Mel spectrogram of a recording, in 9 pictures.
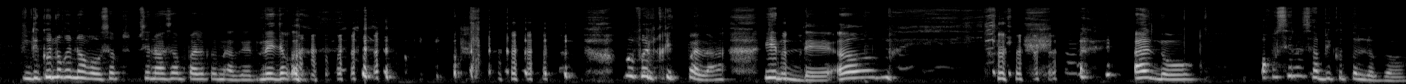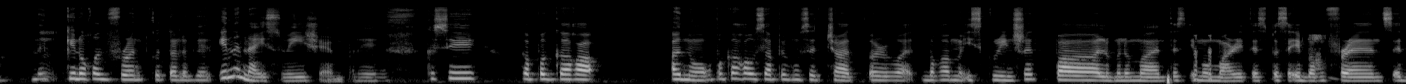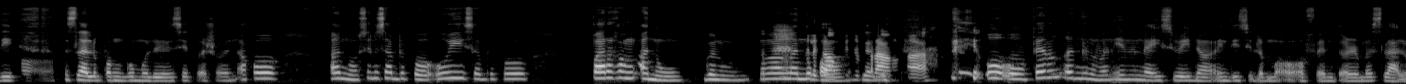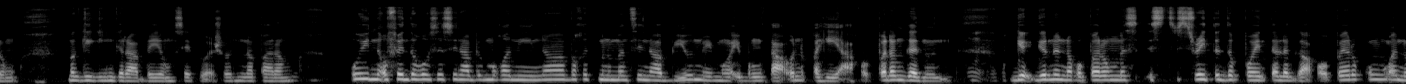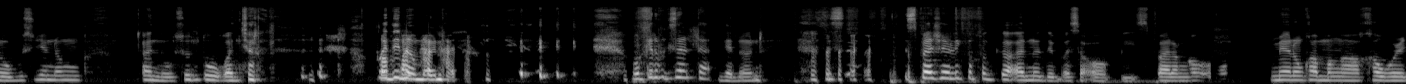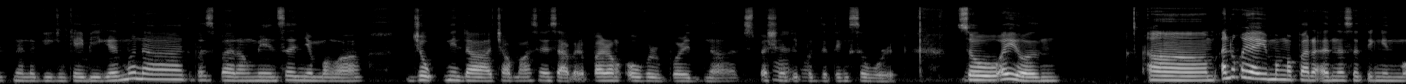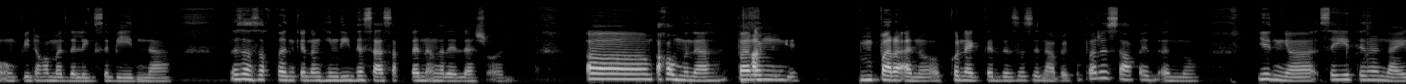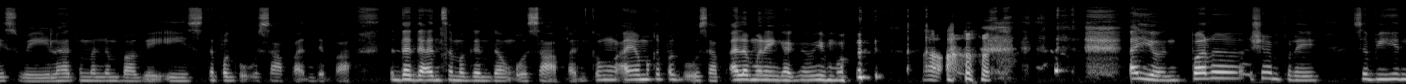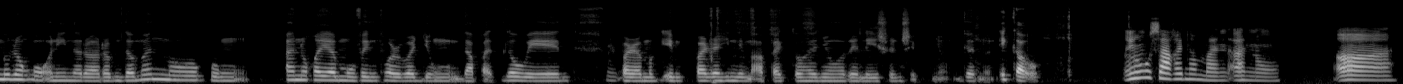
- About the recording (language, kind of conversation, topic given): Filipino, unstructured, Paano mo sasabihin sa isang kaibigan na nasasaktan ka?
- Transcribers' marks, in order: static; laugh; laugh; giggle; tapping; chuckle; laugh; laugh; laughing while speaking: "ganon"; chuckle; chuckle; laugh; laughing while speaking: "agad"; laugh; other background noise; chuckle; in English: "overboard"; tsk; laughing while speaking: "Oo"; laugh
